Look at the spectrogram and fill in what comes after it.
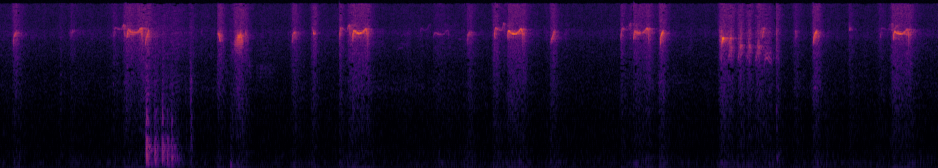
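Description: Small birds chirping faintly: short, high chirps repeating irregularly, with a quick run of chirps about seven seconds in. A brief, lower sound about a second and a half in is the loudest moment.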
